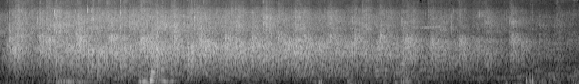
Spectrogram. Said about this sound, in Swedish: Kan Jonathan få en applåd bara?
